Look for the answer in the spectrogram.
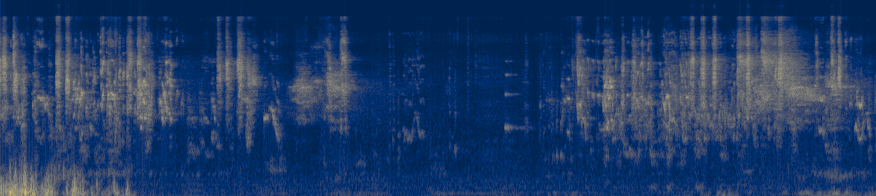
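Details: Budgies eating and chirping: bursts of high warbling chatter, a pause of near silence midway, then renewed rapid twittering. A low thump sounds at the start.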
